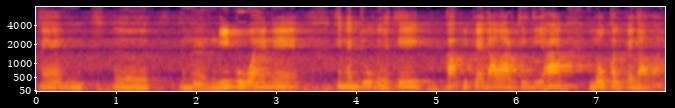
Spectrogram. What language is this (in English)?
Sindhi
